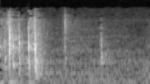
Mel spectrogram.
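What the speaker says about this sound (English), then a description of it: "you can sort of verify this is by typing in nvidia-smi into your terminal" Someone types a command into a terminal on a computer keyboard on Ubuntu: a quick cluster of sharp, close key clicks at the start, then a few slower isolated taps, fairly loud in a quiet room.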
